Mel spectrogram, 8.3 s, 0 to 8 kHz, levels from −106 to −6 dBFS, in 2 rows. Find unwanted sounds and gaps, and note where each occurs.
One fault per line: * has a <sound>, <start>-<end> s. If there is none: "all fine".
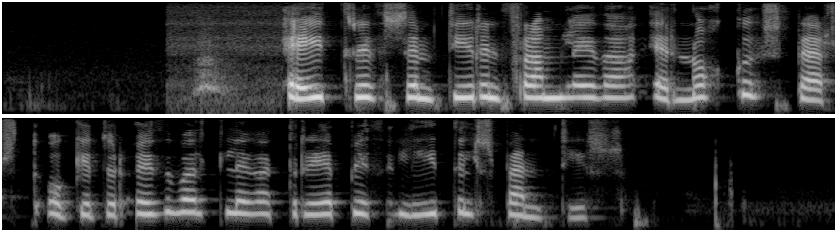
* has a bark, 0.9-1.2 s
